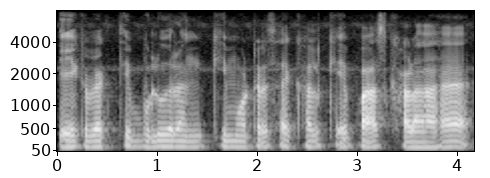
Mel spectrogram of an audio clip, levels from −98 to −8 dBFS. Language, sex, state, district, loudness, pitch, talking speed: Hindi, male, Jharkhand, Ranchi, -21 LUFS, 120 Hz, 145 wpm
